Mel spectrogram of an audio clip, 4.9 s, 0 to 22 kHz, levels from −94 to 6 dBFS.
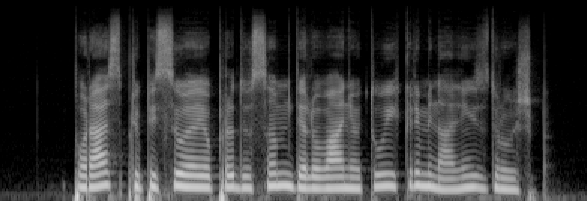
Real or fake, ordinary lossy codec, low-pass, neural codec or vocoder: fake; none; 19.8 kHz; autoencoder, 48 kHz, 128 numbers a frame, DAC-VAE, trained on Japanese speech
